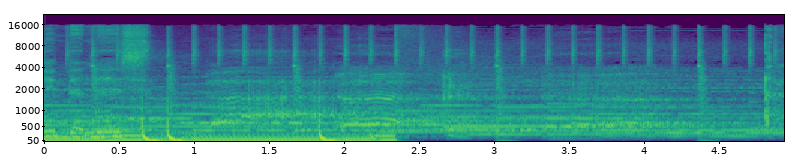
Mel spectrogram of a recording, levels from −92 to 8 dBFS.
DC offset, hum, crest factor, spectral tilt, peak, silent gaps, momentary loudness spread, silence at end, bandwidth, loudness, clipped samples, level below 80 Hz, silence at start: under 0.1%; none; 12 dB; -5.5 dB/octave; 0 dBFS; none; 9 LU; 0 s; 16.5 kHz; -15 LUFS; under 0.1%; -16 dBFS; 0 s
